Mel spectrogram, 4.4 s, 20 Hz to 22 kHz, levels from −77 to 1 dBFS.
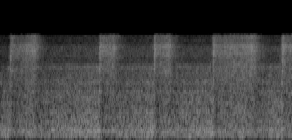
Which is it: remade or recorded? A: remade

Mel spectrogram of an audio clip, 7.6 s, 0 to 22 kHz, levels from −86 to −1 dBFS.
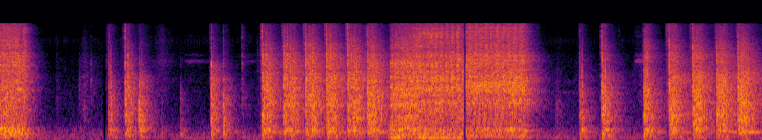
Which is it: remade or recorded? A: recorded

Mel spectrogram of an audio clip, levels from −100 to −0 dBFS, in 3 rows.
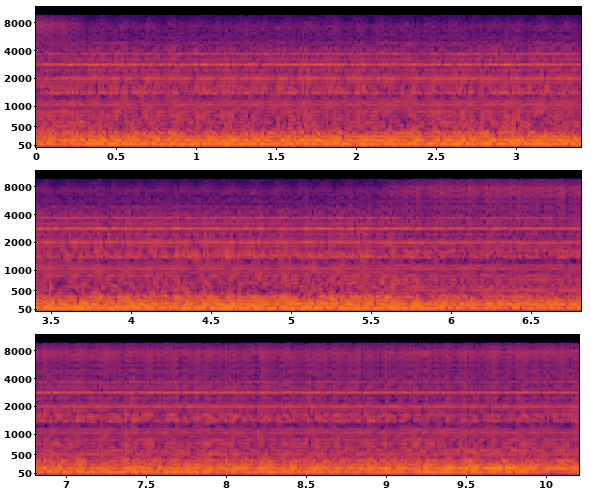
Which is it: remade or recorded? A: remade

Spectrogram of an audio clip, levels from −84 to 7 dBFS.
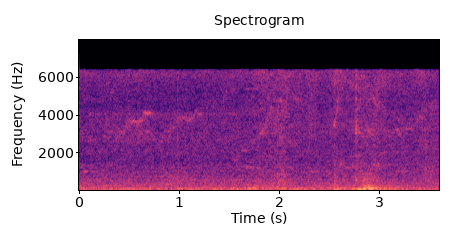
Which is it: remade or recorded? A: remade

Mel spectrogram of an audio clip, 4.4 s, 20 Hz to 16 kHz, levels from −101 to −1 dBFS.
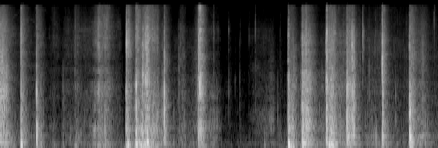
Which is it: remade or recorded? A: recorded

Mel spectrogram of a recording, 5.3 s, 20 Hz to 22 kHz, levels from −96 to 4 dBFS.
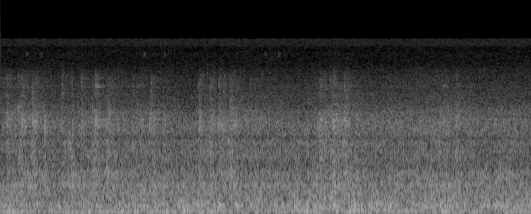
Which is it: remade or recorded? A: recorded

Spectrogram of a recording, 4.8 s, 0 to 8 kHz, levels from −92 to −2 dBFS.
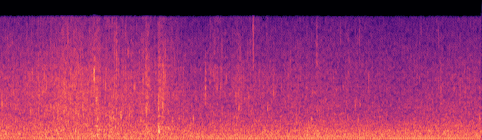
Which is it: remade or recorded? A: remade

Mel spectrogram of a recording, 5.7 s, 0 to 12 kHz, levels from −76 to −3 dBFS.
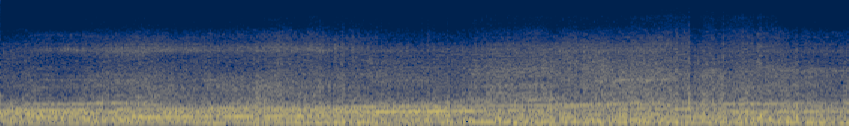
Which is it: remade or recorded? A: remade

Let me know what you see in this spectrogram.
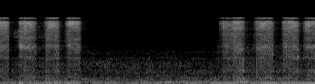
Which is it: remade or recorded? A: remade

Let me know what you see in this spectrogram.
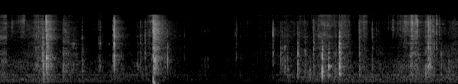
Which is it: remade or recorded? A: recorded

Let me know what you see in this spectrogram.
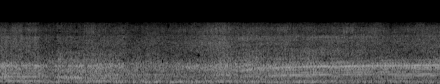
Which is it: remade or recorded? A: recorded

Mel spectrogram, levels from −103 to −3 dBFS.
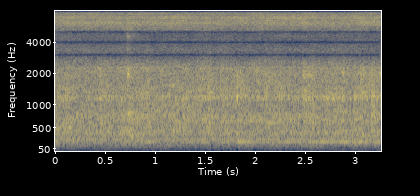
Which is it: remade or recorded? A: remade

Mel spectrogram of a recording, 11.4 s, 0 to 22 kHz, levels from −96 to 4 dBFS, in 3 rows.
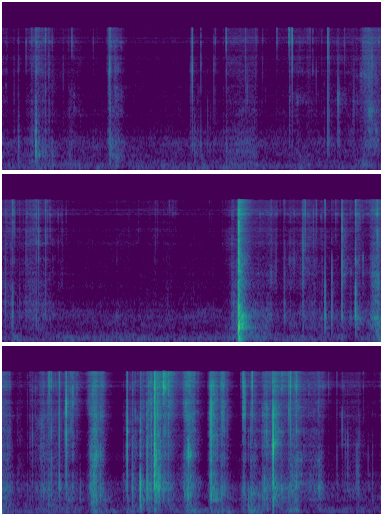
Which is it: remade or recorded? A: remade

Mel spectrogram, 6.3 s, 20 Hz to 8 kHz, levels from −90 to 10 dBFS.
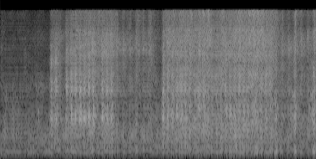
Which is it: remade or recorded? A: remade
